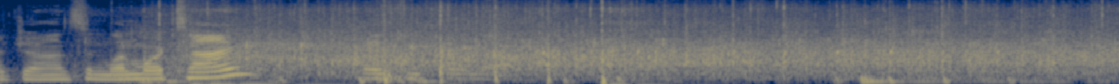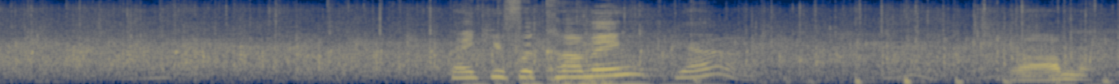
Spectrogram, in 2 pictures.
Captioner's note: applause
